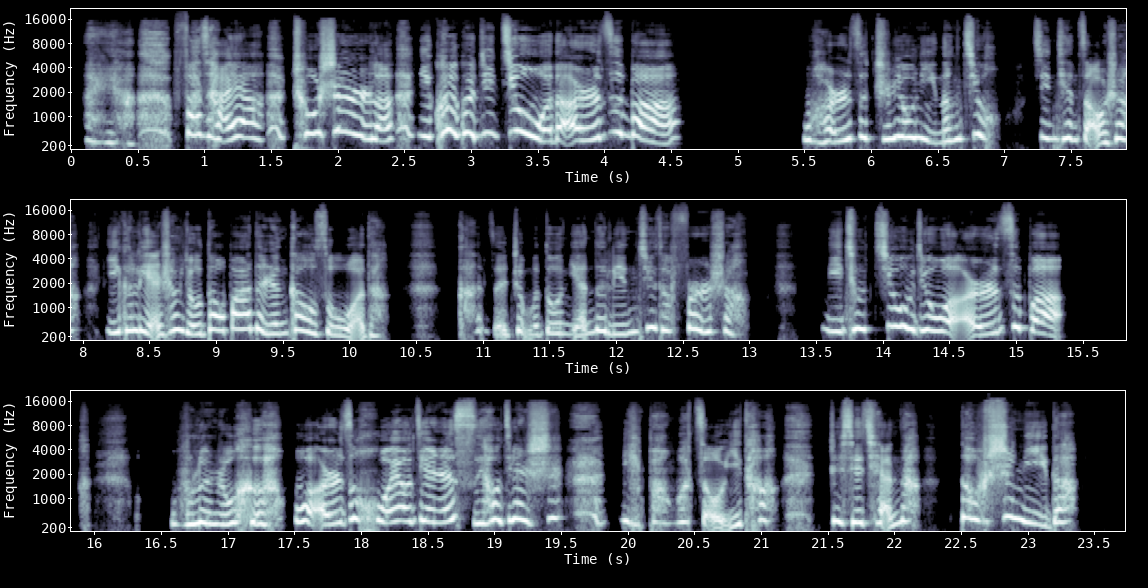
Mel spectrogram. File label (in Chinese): 焦急的大妈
